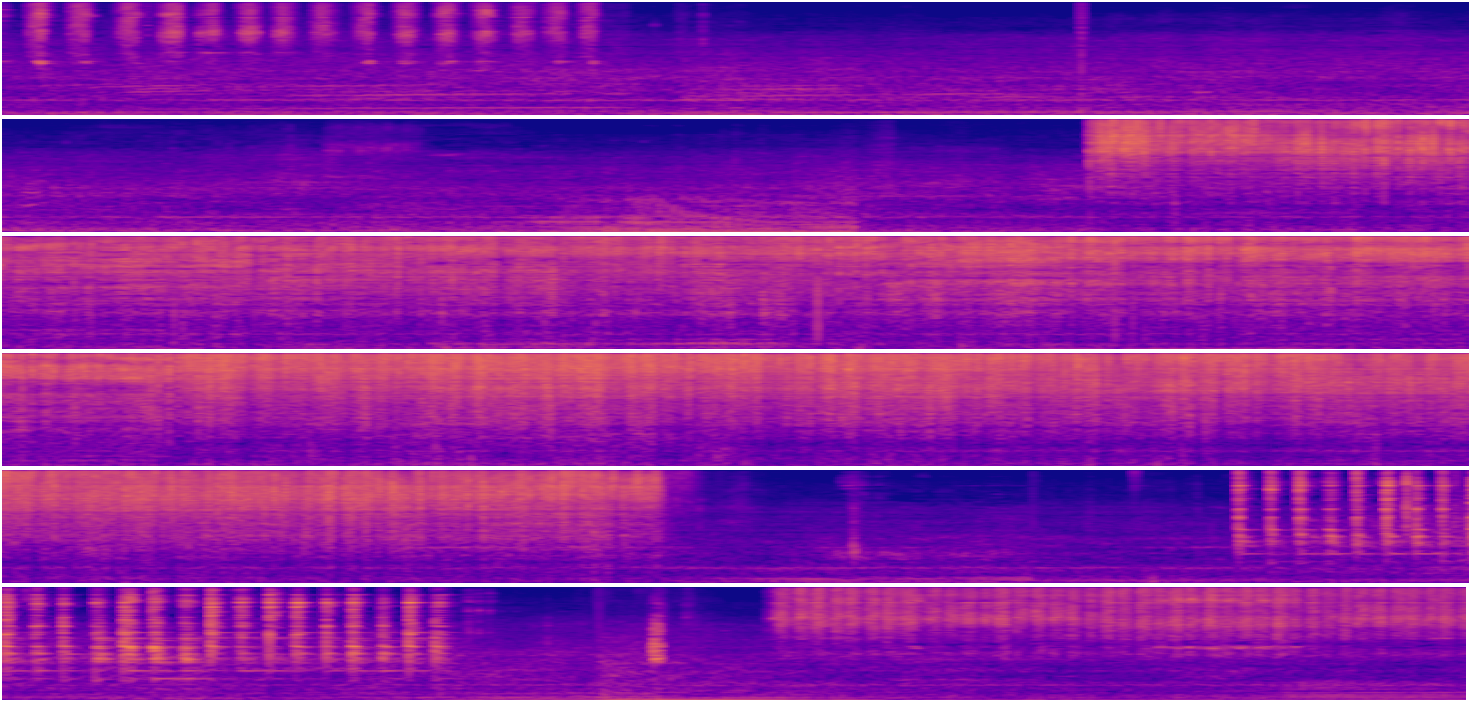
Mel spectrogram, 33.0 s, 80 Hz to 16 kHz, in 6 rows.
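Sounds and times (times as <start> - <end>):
welding arc hissing: 9.6 - 24.6, 30.4 - 32.9.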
